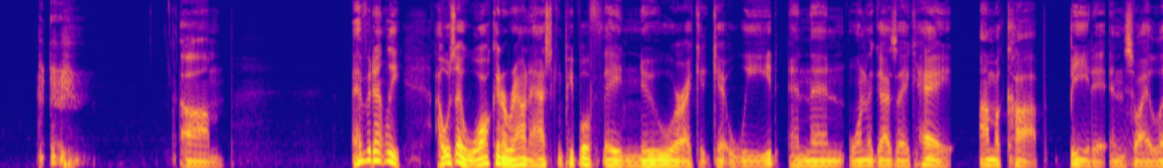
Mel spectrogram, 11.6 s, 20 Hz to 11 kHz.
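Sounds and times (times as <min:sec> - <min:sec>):
loud throat clearing: 0:00.4 - 0:01.0
speech: 0:00.5 - 0:00.8, 0:01.8 - 0:02.3, 0:03.5 - 0:11.6.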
